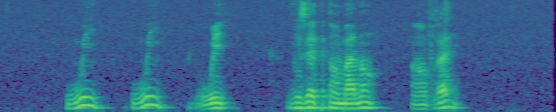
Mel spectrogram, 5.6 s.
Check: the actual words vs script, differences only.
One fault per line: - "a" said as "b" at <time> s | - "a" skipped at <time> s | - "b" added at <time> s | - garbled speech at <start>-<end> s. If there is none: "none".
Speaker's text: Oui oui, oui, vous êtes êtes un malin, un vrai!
none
